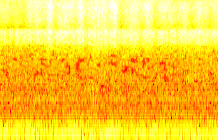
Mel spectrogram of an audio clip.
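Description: Near silence: room tone with a faint low hum and a faint steady high-pitched hiss.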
